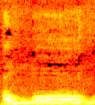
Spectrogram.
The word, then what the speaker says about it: Allah: Jadi dengan 2 kalimat Allahu Akbar, ya. Dan di dalam mengucapkan Allahu Akbar juga awas dalam pengucapannya, jangan terlalu panjang A-nya, Allah. Jadi kalau kita mengucapkan Allah jadi Allah. Nah, insyaallah nanti mungkin bahkan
